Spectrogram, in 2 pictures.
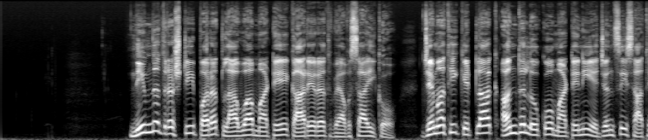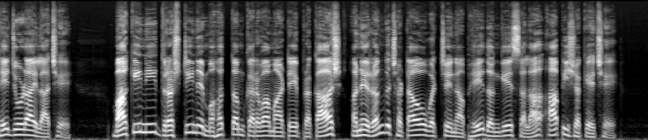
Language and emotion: Gujarati, neutral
